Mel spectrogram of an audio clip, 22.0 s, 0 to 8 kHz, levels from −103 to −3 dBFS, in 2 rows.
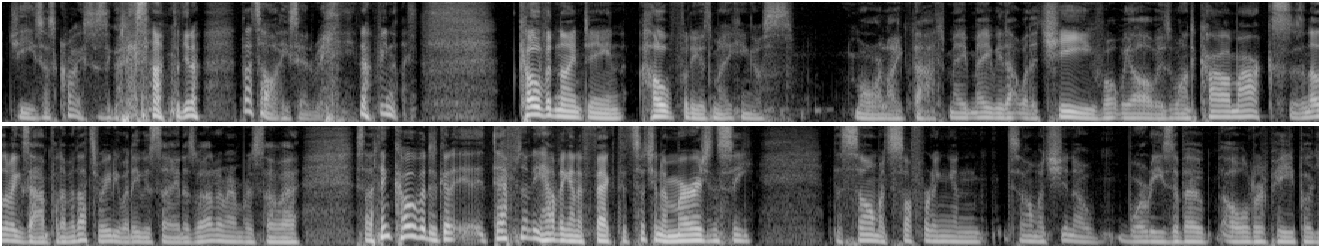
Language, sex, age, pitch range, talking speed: English, male, 30-49, 110-140 Hz, 215 wpm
